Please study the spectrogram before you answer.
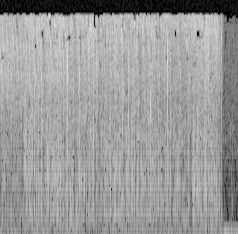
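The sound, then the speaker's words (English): A long, continuous sip of a drink: a steady, airy slurping hiss with a fine crackle, lasting about two seconds before cutting off abruptly. No one speaks. “Okay, that was a long sip.”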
